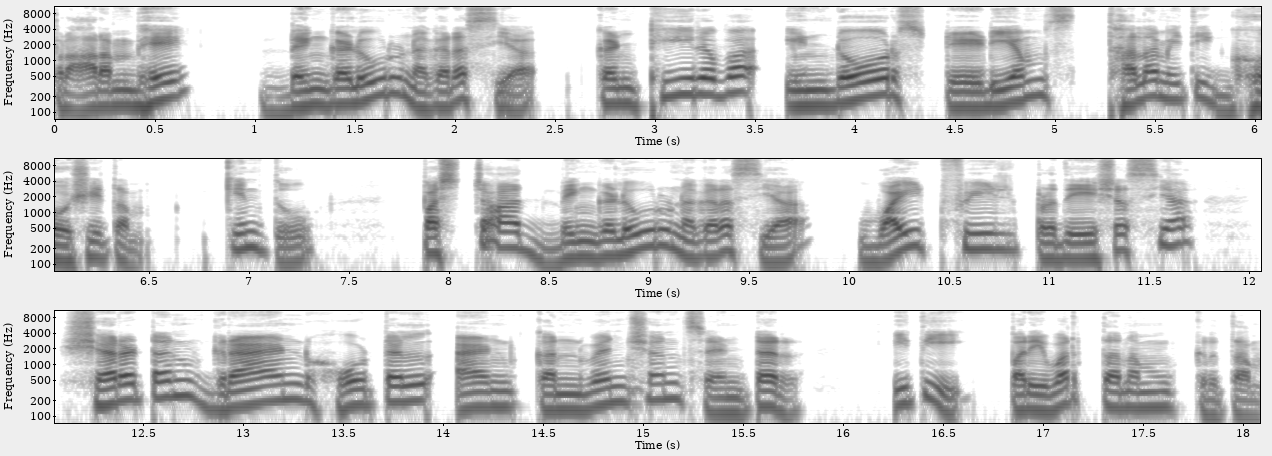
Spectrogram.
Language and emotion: Sanskrit, neutral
